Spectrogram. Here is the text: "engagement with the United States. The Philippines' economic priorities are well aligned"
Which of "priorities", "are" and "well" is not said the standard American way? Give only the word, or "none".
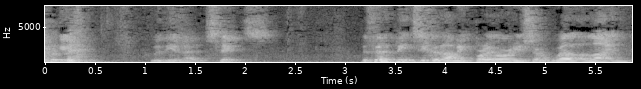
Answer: none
